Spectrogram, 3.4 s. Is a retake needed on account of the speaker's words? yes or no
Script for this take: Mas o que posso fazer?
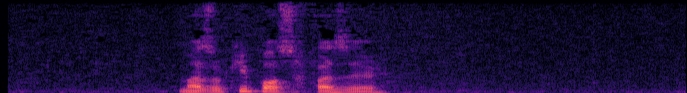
no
